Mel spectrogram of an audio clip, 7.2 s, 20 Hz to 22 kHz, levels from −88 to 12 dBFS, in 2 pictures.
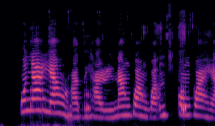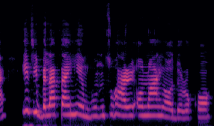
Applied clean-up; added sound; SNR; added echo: neural mask model Resemble Enhance denoiser.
